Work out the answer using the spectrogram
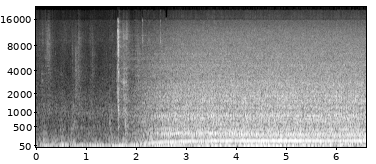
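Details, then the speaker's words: Mitsubishi Lancer with overheating: after a temporary wiring fix so the fan runs whenever the ignition is on, quiet, then a click and the cooling fan spins up to a steady, even low whir; normal fan operation. "see now you hear the fans on so every time you turn on the ignition of the car it will start"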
